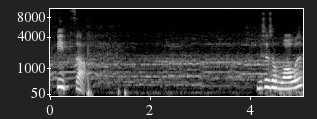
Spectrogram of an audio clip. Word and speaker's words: pizza: Sandwich, pizza, pizza. T sound is pronounced here before Z sound. This is pizza.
